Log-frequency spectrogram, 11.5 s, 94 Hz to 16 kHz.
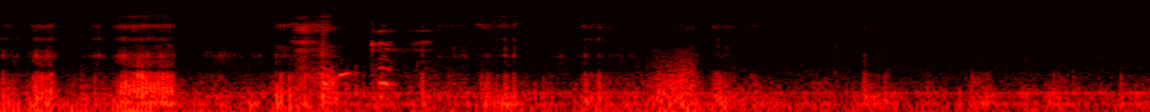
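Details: Pet cat, apparently Lala, purring inside a cat tower room with a fluffy object set in it, November 2023; steady low purr throughout, with brief rustles and scratchy movement noises.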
